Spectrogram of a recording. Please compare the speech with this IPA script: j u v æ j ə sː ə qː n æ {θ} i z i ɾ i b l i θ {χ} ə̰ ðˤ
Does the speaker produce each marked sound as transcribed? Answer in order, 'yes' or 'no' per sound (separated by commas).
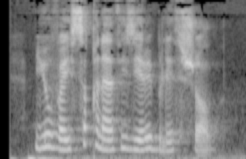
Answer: yes, no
